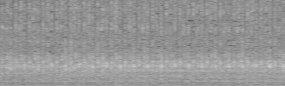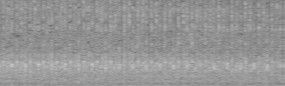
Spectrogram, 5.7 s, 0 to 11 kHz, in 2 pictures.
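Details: 1955 Pontiac Chieftain on fresh oil (five quarts of Walmart 10W-40 plus one quart of Marvel Mystery Oil), run to see if it quiets: a light, sharp, even tick of about 220 a minute over a steady idle, from the top end. Cause unclear.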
